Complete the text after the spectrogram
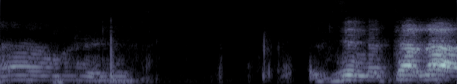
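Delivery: put-on slow, soft French accent. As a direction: ask it in a hammy French accent. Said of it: "Why did you say that in a French accent?".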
